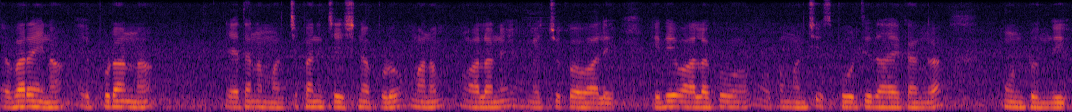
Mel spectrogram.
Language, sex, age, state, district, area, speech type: Telugu, male, 18-30, Andhra Pradesh, Nandyal, urban, spontaneous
